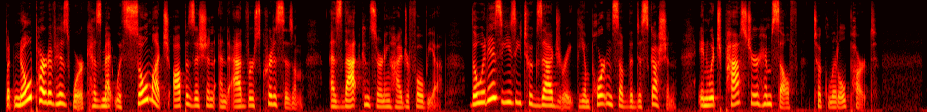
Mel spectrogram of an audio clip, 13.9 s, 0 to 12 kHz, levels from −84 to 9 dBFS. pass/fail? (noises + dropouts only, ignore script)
pass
